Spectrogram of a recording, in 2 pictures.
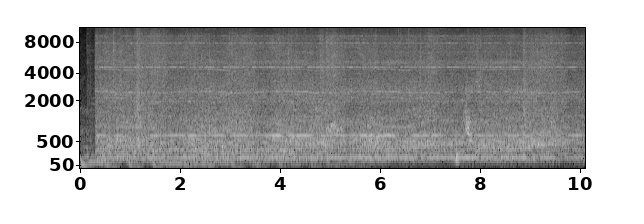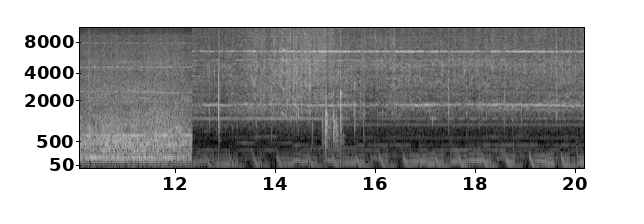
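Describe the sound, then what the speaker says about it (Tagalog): A vacuum cleaner runs steadily during household cleaning, a loud continuous whirring drone that changes abruptly partway through to a thinner, more rattling tone, with no voices. "Sumana kog vacuum"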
